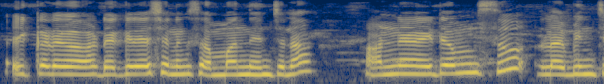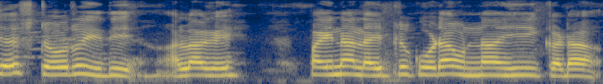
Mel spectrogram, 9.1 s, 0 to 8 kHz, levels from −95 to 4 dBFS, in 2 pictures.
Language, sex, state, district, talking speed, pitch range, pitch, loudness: Telugu, female, Andhra Pradesh, Annamaya, 100 wpm, 220-255 Hz, 240 Hz, -12 LUFS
